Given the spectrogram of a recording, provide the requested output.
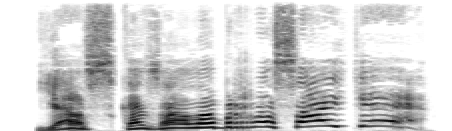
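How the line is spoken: Shrieked. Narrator (Russian): провизжала Белатриса

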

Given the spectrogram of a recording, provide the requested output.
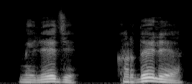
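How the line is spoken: Hoarse wheeze. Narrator (Russian): прохрипел он

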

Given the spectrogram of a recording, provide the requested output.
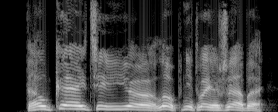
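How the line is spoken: Bellowed. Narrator (Russian): заорал Лук

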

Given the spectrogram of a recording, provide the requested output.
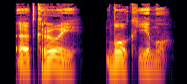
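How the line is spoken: Commanding through clenched teeth. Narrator (Russian): сквозь зубы приказал воевода

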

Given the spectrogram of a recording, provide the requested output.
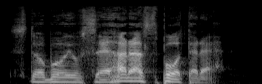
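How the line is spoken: Hoarse. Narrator (Ukrainian): прохрипів Муді

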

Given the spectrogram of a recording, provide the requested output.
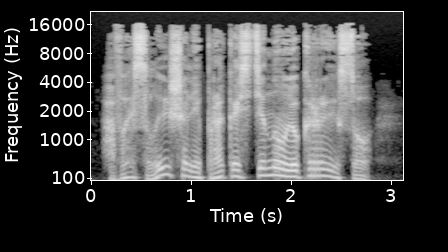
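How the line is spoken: Whispered. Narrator (Russian): прошептал кто-то

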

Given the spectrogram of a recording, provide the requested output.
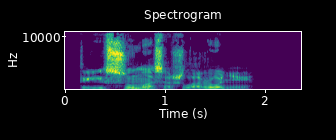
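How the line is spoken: Quiet. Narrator (Russian): тихо сказал Барни Майерсон

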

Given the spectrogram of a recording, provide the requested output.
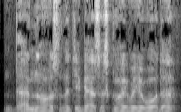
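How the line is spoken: Gruff mutter. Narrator (Russian): буркнул он

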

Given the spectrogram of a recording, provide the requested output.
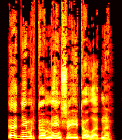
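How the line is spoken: Grumbled. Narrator (Russian): пробурчал Брешь-Властырь

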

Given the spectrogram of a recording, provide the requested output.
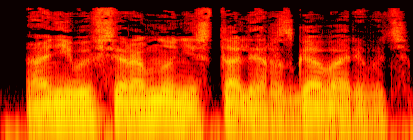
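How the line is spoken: Gruff mutter. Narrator (Russian): буркнул ловец

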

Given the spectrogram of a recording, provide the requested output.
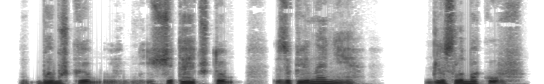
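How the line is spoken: Mumbling. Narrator (Russian): промямлил Невилл

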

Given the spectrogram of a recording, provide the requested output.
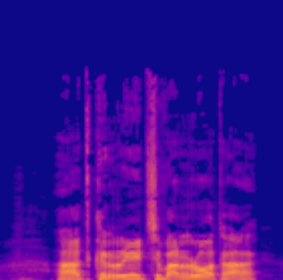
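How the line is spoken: Thunderous roar. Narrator (Russian): взревел громовым голосом Большой Лидль

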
